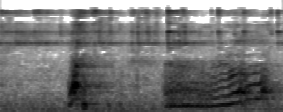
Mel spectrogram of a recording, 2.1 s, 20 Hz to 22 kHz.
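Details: Two dogs meeting, a Miniature Pinscher puppy of 2 months and a Dachshund aged 1 year 6 months: one brief high yelp, then a rising, rasping growl-whine of nearly a second.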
